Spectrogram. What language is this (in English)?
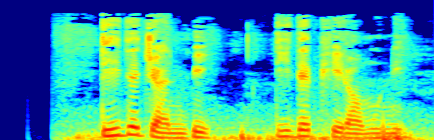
Persian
